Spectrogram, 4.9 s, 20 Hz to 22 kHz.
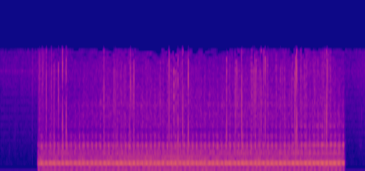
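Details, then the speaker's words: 1970 Chrysler rear axle demonstration: loud, steady high-pitched ring and pinion whine with a harsh edge, objectionable noise as pinion is moved out of the drive gear in 2/1000-inch steps; incorrect pinion depth. "At this point, the sound of the gears is definitely objectionable and could be classified as noise. To further emphasize how pinion depth can cause rear axle noise, here is a progression of the sound as the pinion moves out of the axle 2/1000ths of an inch at a time."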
